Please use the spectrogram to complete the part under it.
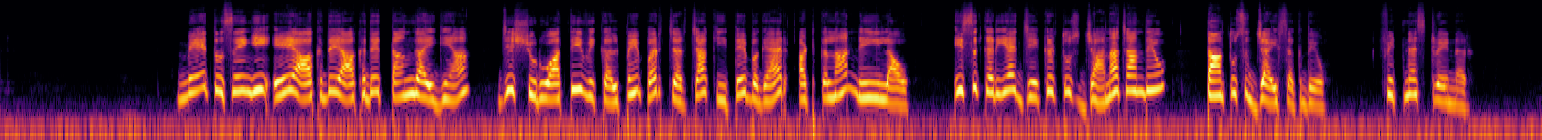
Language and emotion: Dogri, disgusted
